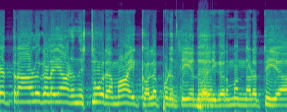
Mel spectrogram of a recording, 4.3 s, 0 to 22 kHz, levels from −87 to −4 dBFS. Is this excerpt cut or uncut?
cut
